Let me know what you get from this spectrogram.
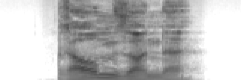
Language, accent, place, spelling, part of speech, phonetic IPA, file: German, Germany, Berlin, Raumsonde, noun, [ˈʁaʊ̯mˌzɔndə], De-Raumsonde.ogg
- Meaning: space probe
